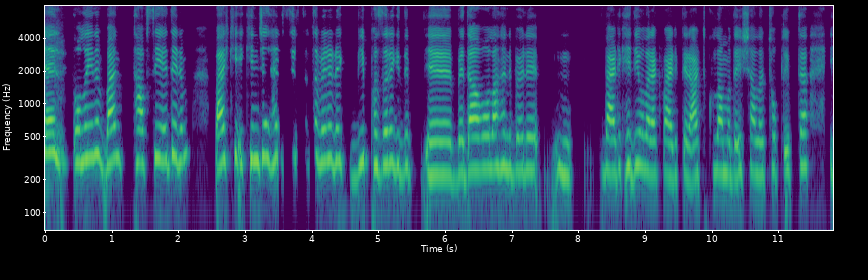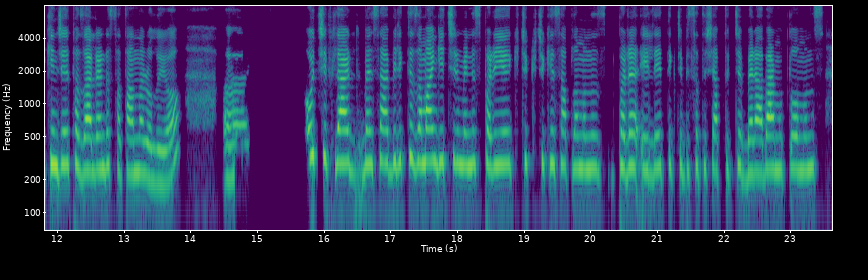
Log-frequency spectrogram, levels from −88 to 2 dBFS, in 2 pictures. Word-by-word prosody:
el 330 -5 +4
olayını 305 +1 +2
ben 295 +2 +4
tavsiye 290 +2 +2
ederim. 310 +2 -1 0.4
Belki 300 +5 +3
2'nci 305 0 0
el 325 - +2
hem 305 +3 0
sırt 315 +4 -11
sırta 305 +3 -6
vererek 295 -1 0
bir 275 +8 -3
pazara 275 +2 +3
gidip, 260 -2 -5 0.2
eee, 225 0 +3
bedava 240 +3 +3
olan, 255 0 +2
hani, 255 -3 -2
böyle, 245 0 -2 0.3
ımm, 225 -3 -3 0.4
verdik 235 0 +2
hediye 265 +1 -1
olarak 230 -2 0
verdikleri, 215 -2 0
artık 210 +2 -1
kullanmadığı 230 -3 -2
eşyaları 225 0 -3
toplayıp 230 - -7
da 265 0 0 0.3
2'nci 270 +4 +2
el 275 -1 +1
pazarlarında 250 -1 +2
satanlar 235 -2 -1
oluyor. 195 - -2 0.6
Aaa, 205 0 -2 1.1
o 330 - +6
çiftler, 285 -4 +4
mesela, 280 +1 +1
birlikte 290 +2 -1
zaman 290 +1 +4
geçirmeniz, 280 -1 +1
parayı 275 -1 0
küçük 290 0 -8
küçük 285 -1 -8
hesaplamanız, 255 -3 -1 0.2
para 265 0 +2
elde 245 -1 -3
ettikçe, 260 -1 -8
bir 245 - -1
satış 255 +1 -2
yaptıkça 245 -1 -5
beraber 235 +2 +4
mutlu 245 +1 -5
olmanız 250 +1 +2
260 Hz, 140 wpm, -23 LUFS, 240-285 Hz, 1.1 s, o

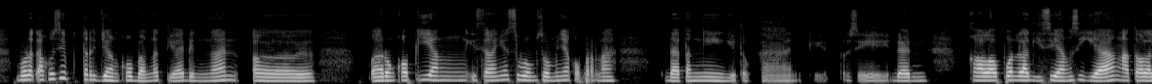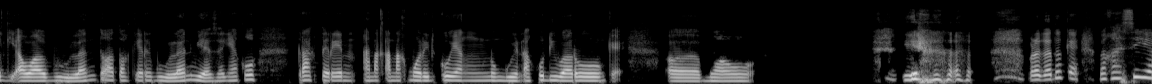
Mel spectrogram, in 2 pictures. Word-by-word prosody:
menurut 210 +2 +2
aku 215 +4 +1
sih 290 0 -3
terjangkau 190 -4 0
banget 170 +3 -1
ya 165 +1 0
dengan, 175 +3 -3 0.2
eee, 160 -1 +2 0.6
warung 180 +2 +3
kopi 205 +3 -1
yang 190 -1 -3
istilahnya 190 +2 -2
sebelum-sebelumnya 195 -2 -1
aku - - -4
pernah 180 0 -3 0.5
datangi 175 0 -1
gitu - - -7
kan, 85 0 -9 0.2
gitu - - -23
sih. 85 0 -8
Dan 170 +1 0 0.4
kalau 185 -1 +6
pun 195 0 +3
lagi 185 -2 +3
siang-siang, 185 0 +2
atau 180 0 +2
lagi 175 0 0
awal 170 0 +6
bulan 170 +2 0
tuh, - - -1
atau 185 -1 -5
akhir 180 +1 -4
bulan 170 +3 +2
biasanya 170 +2 0
aku 225 0 +1 0.4
traktirin 180 -2 -1
anak-anak 180 0 -3
muridku 180 0 +1
yang 180 -1 -2 0.2
nungguin 175 -1 0
aku 200 - -1
di 195 - -1
warung, 175 0 +5
kayak, - - -10 0.4
eee, 155 -1 +3
mau 160 -1 0 1.5
Iya, 245 +5 +8 1.1
mereka 215 +1 +1
tuh 300 +5 -3
kayak, 270 -3 -4 0.2
"Makasih 280 +7 -1
180 Hz, 135 wpm, -21 LUFS, 170-195 Hz, 1.5 s, Iya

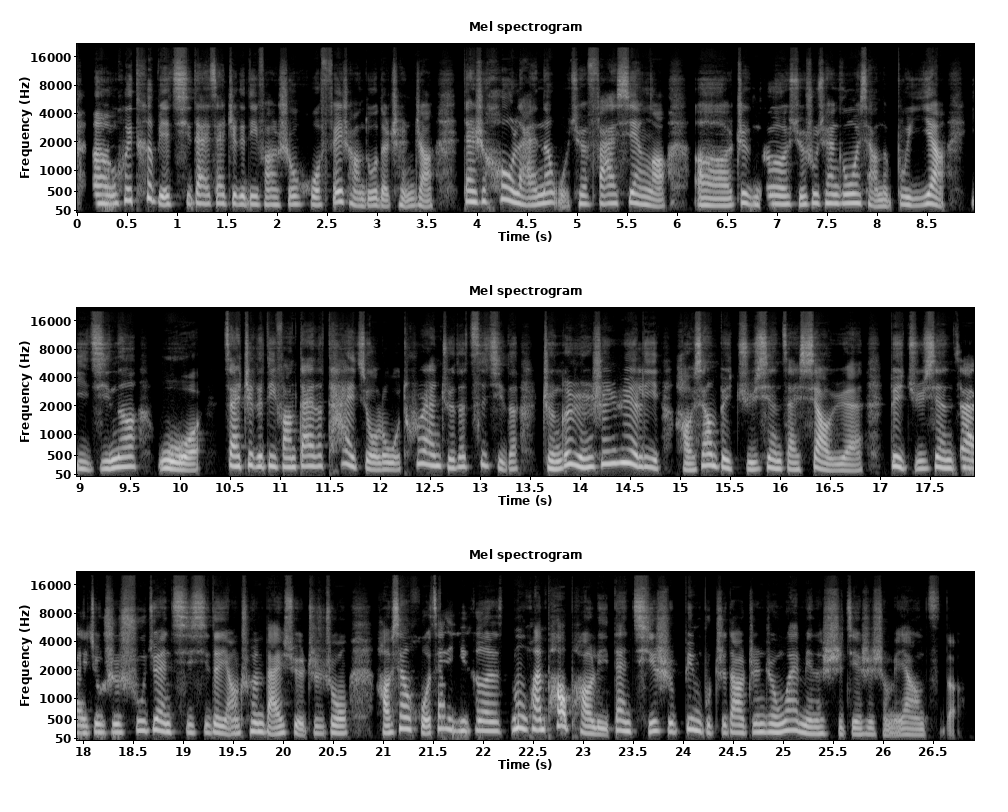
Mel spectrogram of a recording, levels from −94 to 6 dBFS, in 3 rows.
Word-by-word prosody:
呃， 210 -1 +3
会 280 +6 0
特 325 +4 -2
别 190 -8 +2
期 195 +1 -2
待 205 -1 -1
在 210 +1 -2
这 205 - -2
个 195 - +1
地 190 +1 -2
方 180 -1 -4
收 190 +2 -4
获 190 -2 -3
非 210 +7 0
常 195 -10 -5
多 160 +2 -2
的 150 -4 -2
成 155 0 -5
长。 160 -5 -3 0.2
但 255 -1 +3
是 250 - -1
后 305 0 +1
来 180 -5 0
呢， 225 +3 +1
我 230 - -9
却 205 -2 -3
发 205 +2 -3
现 215 -2 0
啊， 145 -4 0 0.3
呃， 165 -2 0
这 225 +4 0
个 195 +2 -1
学 190 -1 -3
术 215 +3 -2
圈 215 0 0
跟 210 +1 +1
我 220 - +3
想 185 - -4
的 145 -1 -4
不 185 +6 -3
一 170 0 -3
样。 200 -3 +3 0.2
以 175 - -2
及 180 +4 +2
呢， 225 +2 +3 0.2
我 160 -6 +5 0.2
在 240 -2 +3
这 265 +4 0
个 235 -1 +2
地 240 - +1
方 220 0 +2
待 240 +1 +1
得 240 - -2
太 265 +1 -2
久 180 -7 0
了， 165 - 0
我 155 -1 -2
突 300 - -7
然 260 -4 +2
觉 220 -5 -2
得 225 +3 -1
自 260 +4 -5
己 195 -8 -4
的 175 +3 -6 0.2
整 180 -2 +2
个 275 - +4
人 225 -5 +4
生 290 +6 +1
阅 315 -3 +5
历 225 -5 0
好 155 -2 -2
像 260 +11 +3
被 210 -4 +2
局 165 -2 -3
限 185 +2 +1
在 170 -2 -3
校 165 -2 +2
园， 140 0 -3 0.2
被 240 -1 +4
局 180 -2 -4
限 195 0 +3
在 195 -2 +1
就 190 +2 0
是 190 0 0
书 230 +4 -2
卷 225 -3 +2
气 190 -1 -3
息 185 0 -3
的 185 -2 +2
阳 165 0 -1
春 205 +2 0
白 160 -4 +1
雪 175 -6 -2
之 170 - -7
中， 170 0 0 0.3
好 175 -1 +2
像 270 +7 +3
活 170 -10 0
在 280 - -1
一 225 -3 -1
个 220 -1 +1
梦 275 +1 +4
幻 250 -1 +4
泡 - - +6
泡 170 -4 0
里， 145 -3 0
但 230 -3 +1
其 210 0 0
实 215 -2 -1
并 230 +4 0
不 180 - -5
知 180 +2 -7
道 185 -1 +1
真 195 +3 -2
正 195 0 +2
外 235 0 0
面 165 -5 +1
的 155 - -2
世 150 - -3
界 145 0 -3
是 145 0 -5
什 140 - -7
么 - - -6
样 135 -2 -3
子 - - -17
的。 - - -11
195 Hz, 280 characters per minute, -23 LUFS, 175-225 Hz, 0.3 s, 泡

